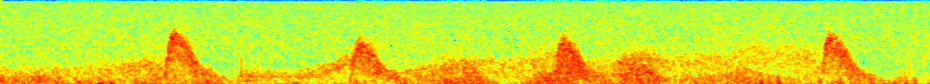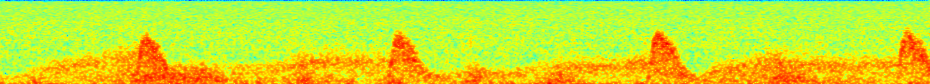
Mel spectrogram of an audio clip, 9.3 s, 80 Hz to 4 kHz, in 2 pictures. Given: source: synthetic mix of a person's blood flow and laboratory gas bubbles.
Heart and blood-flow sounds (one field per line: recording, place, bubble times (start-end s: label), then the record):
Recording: Doppler ultrasound of blood flow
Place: subclavian vein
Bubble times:
no bubbles
From the record:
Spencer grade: 0 (complete lack of bubble signals)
